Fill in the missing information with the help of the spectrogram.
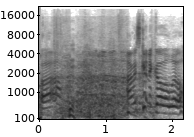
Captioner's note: laughter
